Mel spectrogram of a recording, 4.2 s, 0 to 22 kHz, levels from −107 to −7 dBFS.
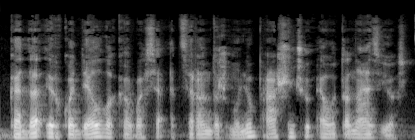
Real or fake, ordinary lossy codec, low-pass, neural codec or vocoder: fake; MP3, 64 kbps; 14.4 kHz; codec, 44.1 kHz, 7.8 kbps, Pupu-Codec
